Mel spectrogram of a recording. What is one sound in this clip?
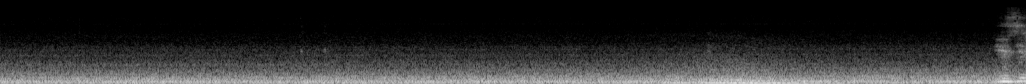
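A truck engine drones low and steady.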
